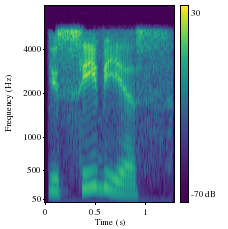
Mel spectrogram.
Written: Eusebius of Caesarea

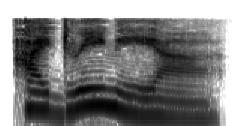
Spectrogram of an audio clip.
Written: hydraemia

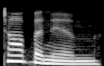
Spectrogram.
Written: toponym

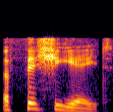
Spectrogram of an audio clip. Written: officiate

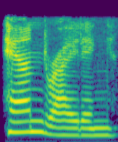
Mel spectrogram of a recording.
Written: handwriting

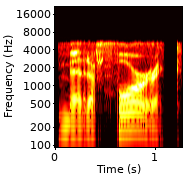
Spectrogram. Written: metaphoric

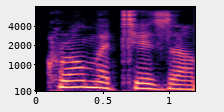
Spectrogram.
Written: chromatism

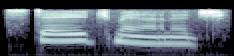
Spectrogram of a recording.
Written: stage-manage

